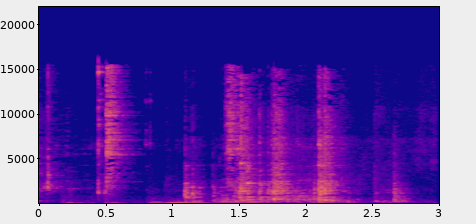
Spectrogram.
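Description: A spoon scrapes and clanks against a pan while stirring cooked rice for rajma chawal, a series of irregular metallic knocks and scrapes at close range, with no talking.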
